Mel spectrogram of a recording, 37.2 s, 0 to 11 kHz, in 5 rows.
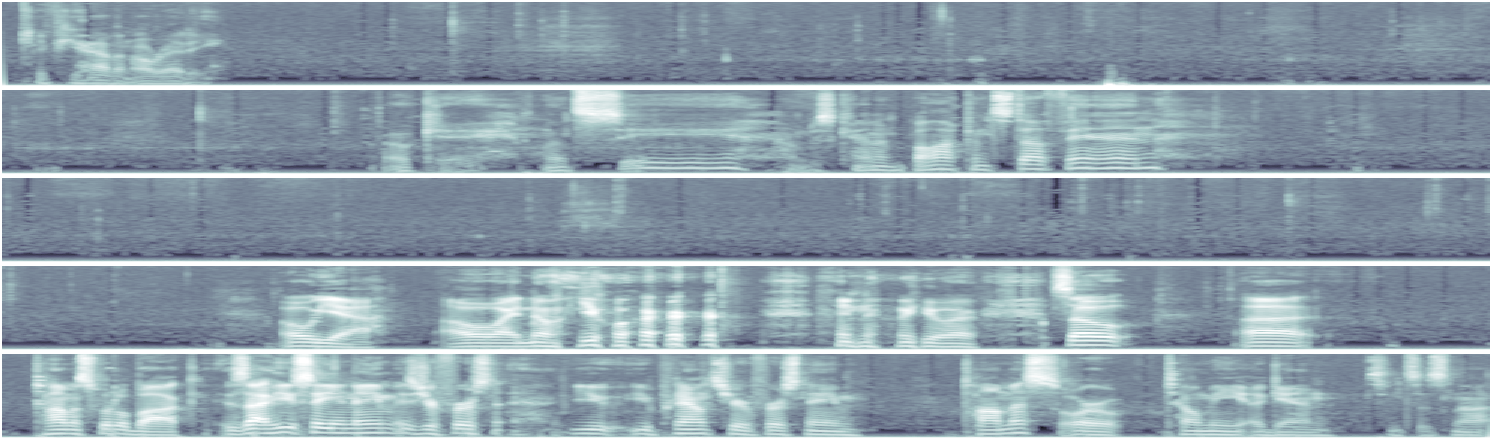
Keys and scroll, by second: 26.0 e.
